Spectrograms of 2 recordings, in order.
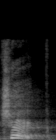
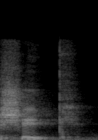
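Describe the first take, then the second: First: It starts with 'ch' and has a short vowel. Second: It starts with 'sh' and has a long vowel. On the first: The speaker calls it wrong. "I always want to say chick, but it's not chick" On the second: The speaker calls it right. "It's Shabby Chic. ... Like S-H-E-E-K"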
